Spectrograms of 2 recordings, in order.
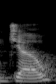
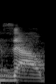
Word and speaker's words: Zhou: like zao so z-h-o-u that's actually joe like j-o-e but it so it looks like zao but it's pronounced joe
